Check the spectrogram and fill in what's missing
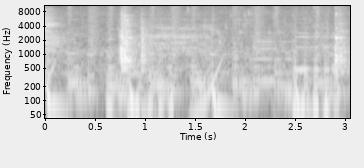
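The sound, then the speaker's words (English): Water pours steadily into a cooking pot of cholent with potatoes, a gurgling, splashing stream with shifting pitch as the vessel fills, no voices present. “Add more water, because this is going to cook a long time, and it's going to absorb the water.”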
